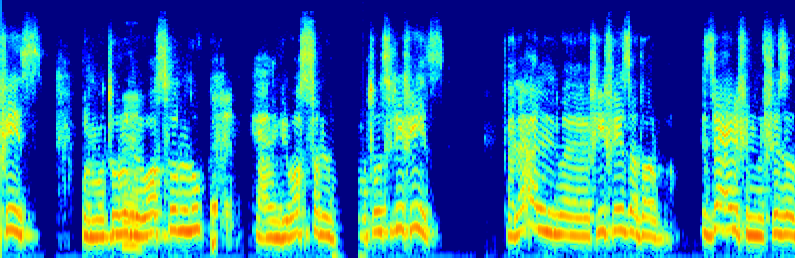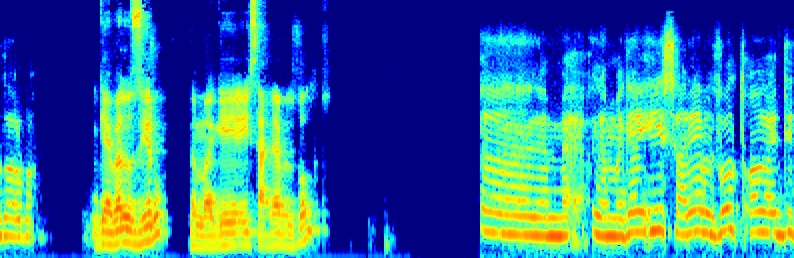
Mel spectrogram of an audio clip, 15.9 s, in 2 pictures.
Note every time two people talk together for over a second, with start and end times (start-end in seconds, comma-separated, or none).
none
